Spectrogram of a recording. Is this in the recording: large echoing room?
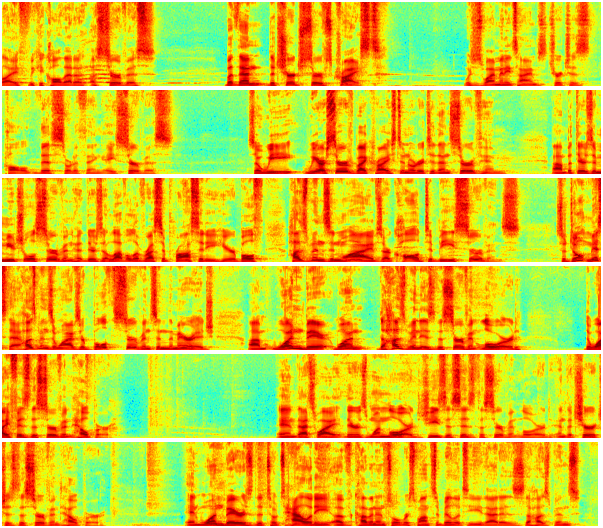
yes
